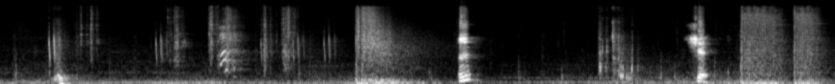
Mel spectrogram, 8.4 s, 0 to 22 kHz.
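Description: Automated turrets in Half-Life 2 fire in sharp, rapid bursts, loud and close, broken by pauses and other impacts, while a voice talks over them.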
